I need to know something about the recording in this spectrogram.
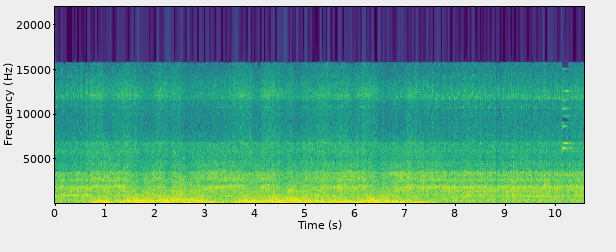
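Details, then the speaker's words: Renault Kangoo F8Q 1.9 diesel adapted from Lucas Delphi DPC to mechanical Bosch VE pump, just repaired after racing and not holding idle; smooth rev blips returning straight to steady idle without hanging or running away; sounds impeccable; normal. "bueno el motor El sonido del motor se escucha impecable muchos dijeron que al instalar bombas mecánicas el motor queda más ruidoso"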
